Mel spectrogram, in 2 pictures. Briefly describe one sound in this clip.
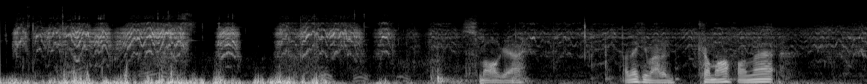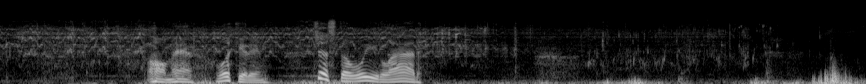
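A fishing line is reeled in on a spinning reel.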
